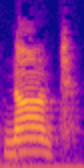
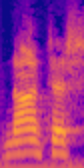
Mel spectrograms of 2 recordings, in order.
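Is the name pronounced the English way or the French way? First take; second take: French; English. First: The name is said with French sounds. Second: The name is read with English spelling sounds. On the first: "pronounced Nantes, by the way, by the French" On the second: "I'm pronouncing it as an American would see it"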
